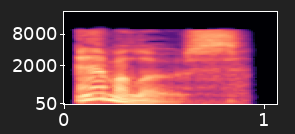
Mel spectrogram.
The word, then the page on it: amylose: British English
